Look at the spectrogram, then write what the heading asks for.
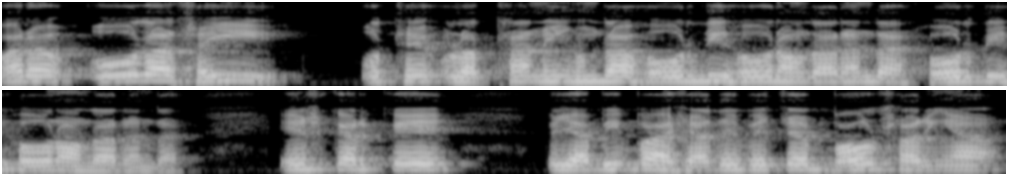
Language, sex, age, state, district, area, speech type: Punjabi, male, 60+, Punjab, Bathinda, rural, spontaneous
